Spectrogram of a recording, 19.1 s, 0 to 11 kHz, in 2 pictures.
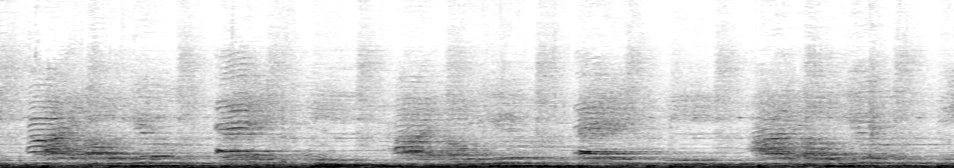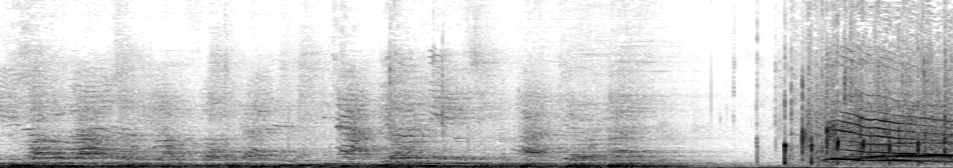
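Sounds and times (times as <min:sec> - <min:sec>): children singing over samba beat: 0:00.0 - 0:16.5
audience applause and cheering: 0:17.1 - 0:19.0.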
